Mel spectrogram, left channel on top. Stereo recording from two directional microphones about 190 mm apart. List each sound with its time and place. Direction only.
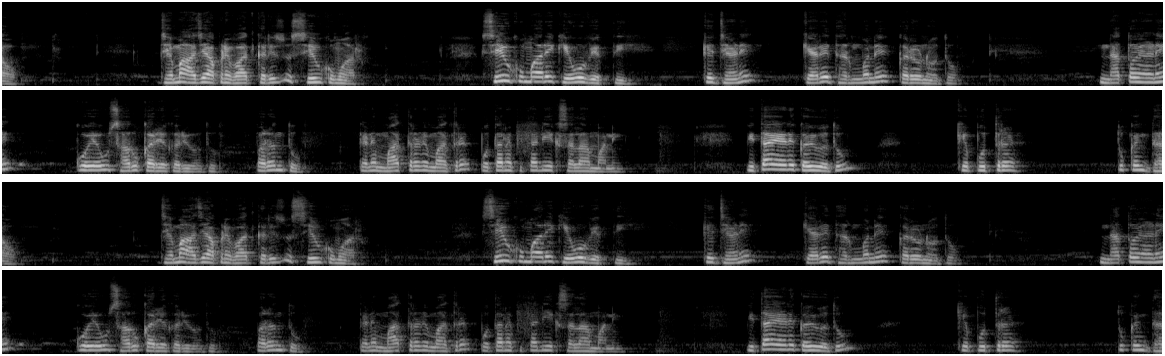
1.5 s speech: 10° left (ahead or behind)
4.4 s a sound: 10° left (ahead or behind)
4.8 s speech: centre (ahead or behind)
10.9 s speech: 10° left (ahead or behind)
21.3 s speech: 15° left (ahead or behind)
22.9 s speech: 15° left (ahead or behind)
